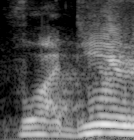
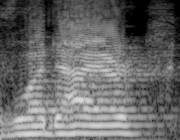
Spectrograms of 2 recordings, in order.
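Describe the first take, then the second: First: It is said the New York way. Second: It is said the Southern way.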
